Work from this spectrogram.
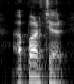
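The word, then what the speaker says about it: aperture: तो जब भी किसी इंग्लिश वर्ड्स में टी के बाद यू आर ई आता है तो टी का उच्चारण च होता है, ठीक है, टी को च पढ़ते हैं।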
